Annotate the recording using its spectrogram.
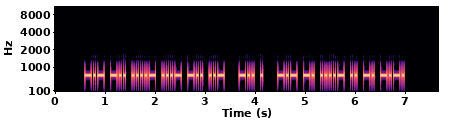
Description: Morse code, heard as a keyed tone, about 28 wpm, 700 Hz. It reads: KD4VDU DE KN4INC
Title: USA Callsign DE Callsign - 6 Characters - 28wpm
